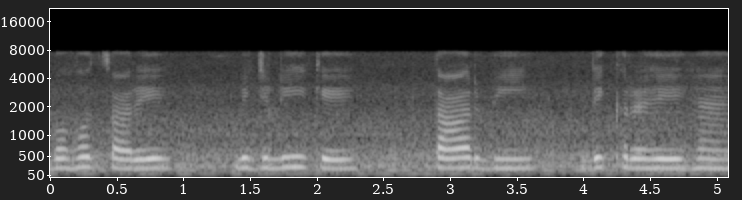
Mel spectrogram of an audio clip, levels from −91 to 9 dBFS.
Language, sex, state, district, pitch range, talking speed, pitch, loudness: Hindi, female, Haryana, Jhajjar, 220-230 Hz, 105 wpm, 225 Hz, -17 LUFS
